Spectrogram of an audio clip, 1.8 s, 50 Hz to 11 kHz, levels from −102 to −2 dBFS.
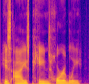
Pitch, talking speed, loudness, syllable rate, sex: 180 Hz, 135 wpm, -16 LUFS, 4.6 syllables/s, female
